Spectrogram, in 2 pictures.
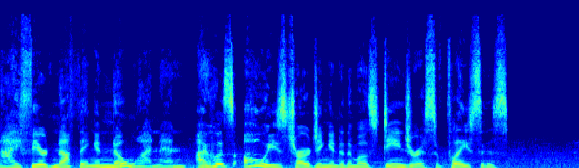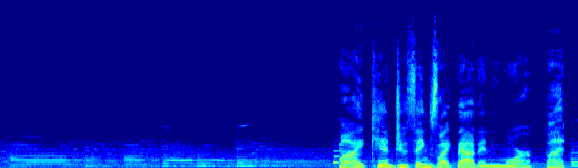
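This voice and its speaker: Reassuring motherly ex-adventurer played by a woman, lively intonation. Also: medium pitch, natural voice. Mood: nostalgic. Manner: calm, reassuring, philosophical. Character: reassuring middle-aged widowed mother, former adventurer. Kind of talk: video game voice acting.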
